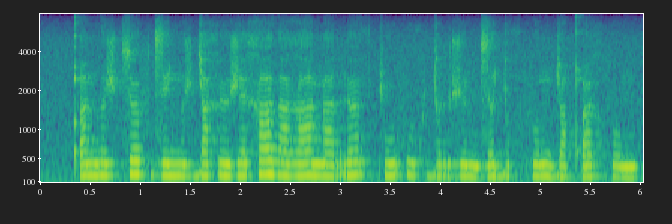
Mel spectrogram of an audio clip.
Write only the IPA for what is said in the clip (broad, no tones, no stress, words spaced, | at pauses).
qʼeŋðəʒt͡sœfd͡ze ɲʊʒɟaxøʒɛ xaða ɣaŋa rœθ cufux ɟorʒønd͡zəɟuθ fʊŋɟœ qʼøxfoŋ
